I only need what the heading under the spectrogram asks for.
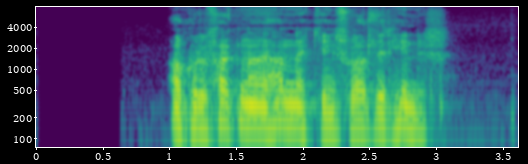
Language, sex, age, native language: Icelandic, male, 50-59, Icelandic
